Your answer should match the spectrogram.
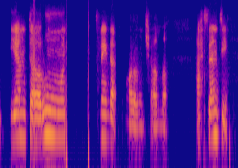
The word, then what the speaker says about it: يمترون: So that Ra would be read in a heavy way because there is a rule, Yamtarun.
